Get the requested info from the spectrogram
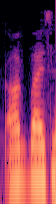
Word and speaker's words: Agbai: Incidentally, for those of you who need to know, Dr. Agbai's name is spelled A-G-B-A-I, A-G-B-A-I, pronounced Agbai.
